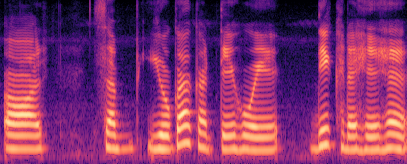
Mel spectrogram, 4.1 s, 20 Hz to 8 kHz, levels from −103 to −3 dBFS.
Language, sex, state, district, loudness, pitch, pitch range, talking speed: Hindi, male, Himachal Pradesh, Shimla, -15 LUFS, 210 Hz, 205-220 Hz, 115 wpm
